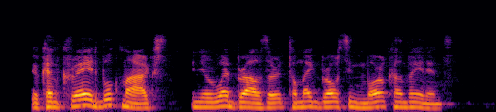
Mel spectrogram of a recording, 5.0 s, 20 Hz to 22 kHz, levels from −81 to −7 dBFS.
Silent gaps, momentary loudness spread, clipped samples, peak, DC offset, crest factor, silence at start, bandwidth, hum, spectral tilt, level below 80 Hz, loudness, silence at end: none; 10 LU; under 0.1%; -6 dBFS; under 0.1%; 18 dB; 0.35 s; 7.2 kHz; none; -7.5 dB/octave; -68 dBFS; -24 LUFS; 0.55 s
